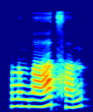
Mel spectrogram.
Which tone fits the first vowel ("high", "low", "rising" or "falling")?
low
